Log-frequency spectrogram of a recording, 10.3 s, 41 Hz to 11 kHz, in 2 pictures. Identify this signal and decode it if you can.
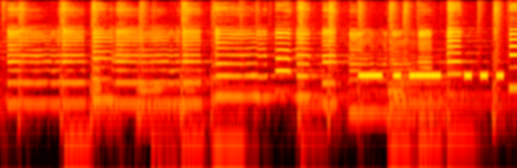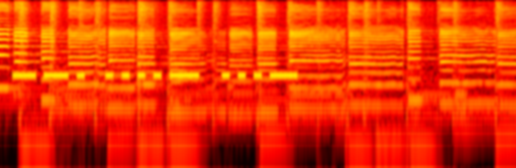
Morse code, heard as a keyed tone, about 15 wpm, 900 Hz. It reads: KSG4V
